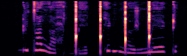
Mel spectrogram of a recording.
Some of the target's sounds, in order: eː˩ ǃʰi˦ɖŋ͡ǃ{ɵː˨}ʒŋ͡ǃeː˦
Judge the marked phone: correct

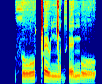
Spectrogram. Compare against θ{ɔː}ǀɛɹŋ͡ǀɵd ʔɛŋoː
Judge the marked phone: incorrect: oː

